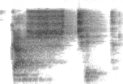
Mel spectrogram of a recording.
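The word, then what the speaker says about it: कश्चित्: Kashchit. La C siempre se pronuncia CH y esta es la S de Shiva, SH.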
